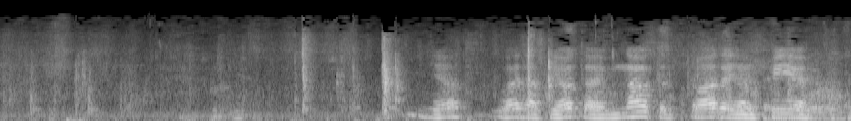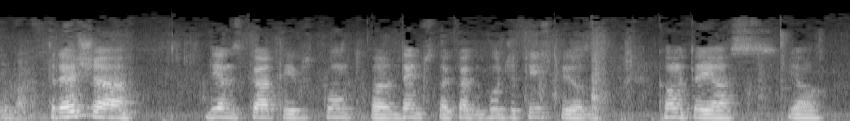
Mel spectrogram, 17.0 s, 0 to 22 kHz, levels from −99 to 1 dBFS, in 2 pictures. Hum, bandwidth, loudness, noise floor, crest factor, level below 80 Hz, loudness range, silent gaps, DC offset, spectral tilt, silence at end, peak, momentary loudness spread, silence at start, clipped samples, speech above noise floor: none; 12 kHz; -22 LUFS; -42 dBFS; 20 dB; -48 dBFS; 11 LU; none; under 0.1%; -6.5 dB/octave; 0 s; -2 dBFS; 21 LU; 0 s; under 0.1%; 22 dB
